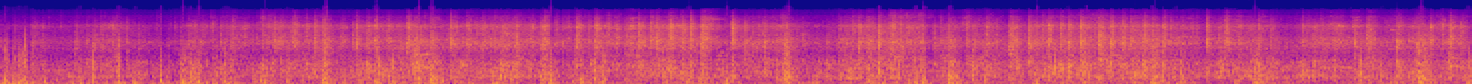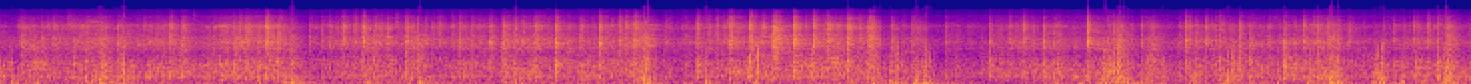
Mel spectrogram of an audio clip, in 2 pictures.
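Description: Passenger train running along the track, heard from inside a carriage: a steady rumble of wheels on rails with irregular clickety-clack over the rail joints.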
